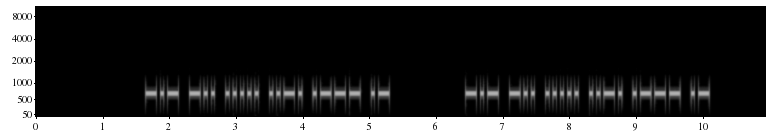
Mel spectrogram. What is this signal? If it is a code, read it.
Morse code, heard as a keyed tone, about 22 wpm, 700 Hz. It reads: KD5FJA KD5FJA
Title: USA Call Signs - 6 Characters - Repeated 2x - 22wpm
